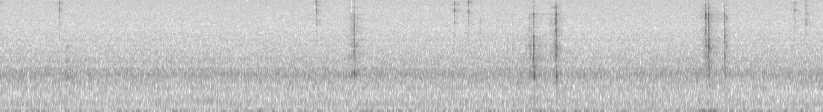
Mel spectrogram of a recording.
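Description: A handful of light clicks from the computer's keys and mouse buttons, about five spread through the middle and latter part, over a steady low hum and hiss of room noise.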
